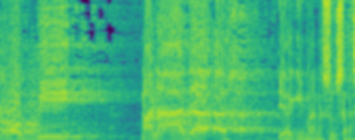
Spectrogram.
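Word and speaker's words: رَبِّي: Di surat itu tulisan Latinnya Rabbi, dibacanya Robbi. Astagfirullah. Itu tulisan Latinnya Rabbi, kalau bahasa Arabnya itu dibacanya Robbi.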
